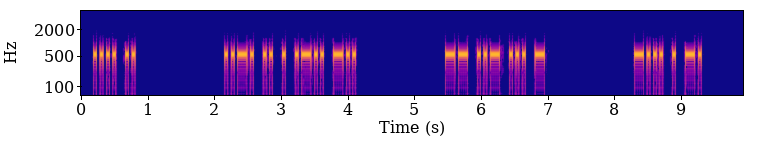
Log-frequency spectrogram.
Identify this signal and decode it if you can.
Morse code, heard as a keyed tone, about 25 wpm, 550 Hz. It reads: HI FIELD MUST BEN
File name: Ultimate Word List / 25WPM Ultimate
